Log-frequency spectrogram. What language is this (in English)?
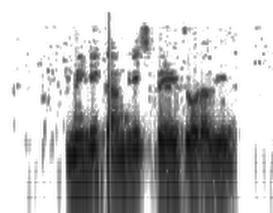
Pashto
